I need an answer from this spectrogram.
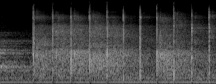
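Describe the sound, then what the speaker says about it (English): Children at a school assembly clap their hands together in a steady, evenly spaced rhythm of about a dozen crisp claps, heard over a constant low hum in the hall. "Should we give them a round of applause?"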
